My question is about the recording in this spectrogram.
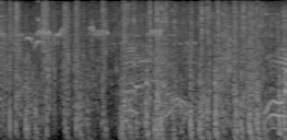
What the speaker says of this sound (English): Giddy up, horse.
